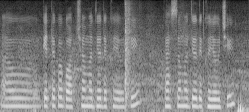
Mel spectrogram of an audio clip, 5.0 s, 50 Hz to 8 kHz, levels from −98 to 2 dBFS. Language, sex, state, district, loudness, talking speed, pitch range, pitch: Odia, female, Odisha, Khordha, -15 LUFS, 120 wpm, 200-215 Hz, 210 Hz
